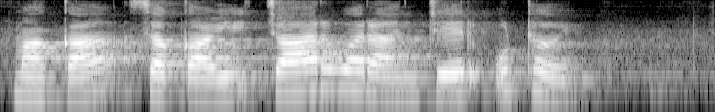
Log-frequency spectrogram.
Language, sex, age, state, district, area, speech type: Goan Konkani, female, 18-30, Goa, Pernem, rural, read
